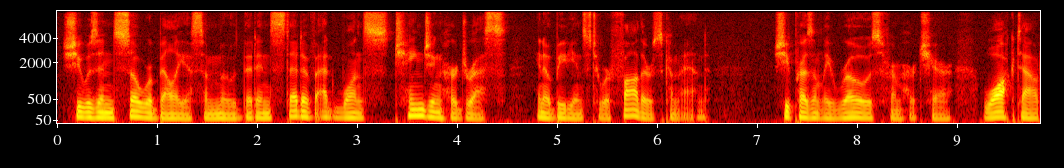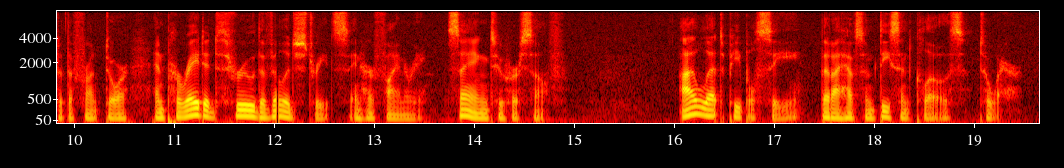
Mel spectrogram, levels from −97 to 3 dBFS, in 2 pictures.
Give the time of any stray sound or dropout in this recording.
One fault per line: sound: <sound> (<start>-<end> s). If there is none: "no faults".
sound: dropout (12.0-12.0 s)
